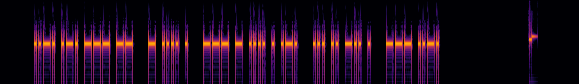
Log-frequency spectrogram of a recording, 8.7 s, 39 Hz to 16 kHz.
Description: Morse code, heard as a keyed tone, about 34 wpm, 700 Hz. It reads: FROM THE OTHER SIDE OF
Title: Sets of 5 Words Encore 35wpm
